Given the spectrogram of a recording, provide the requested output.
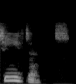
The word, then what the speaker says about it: SZNZ: Just say seasons, bro. It's literally seasons. That's it. – But it's SZ. It's SZNZ, bro. – Yeah, it's pronounced seasons.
